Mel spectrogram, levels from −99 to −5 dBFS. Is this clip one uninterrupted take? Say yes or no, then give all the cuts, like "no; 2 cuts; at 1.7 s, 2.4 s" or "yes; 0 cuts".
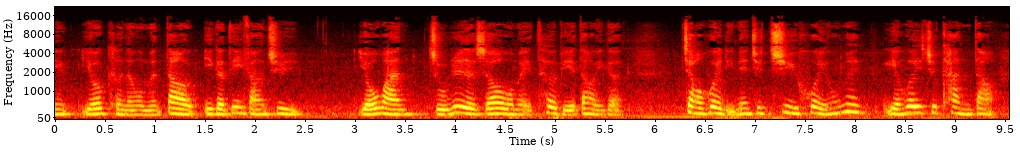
no; 1 cut; at 1.1 s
